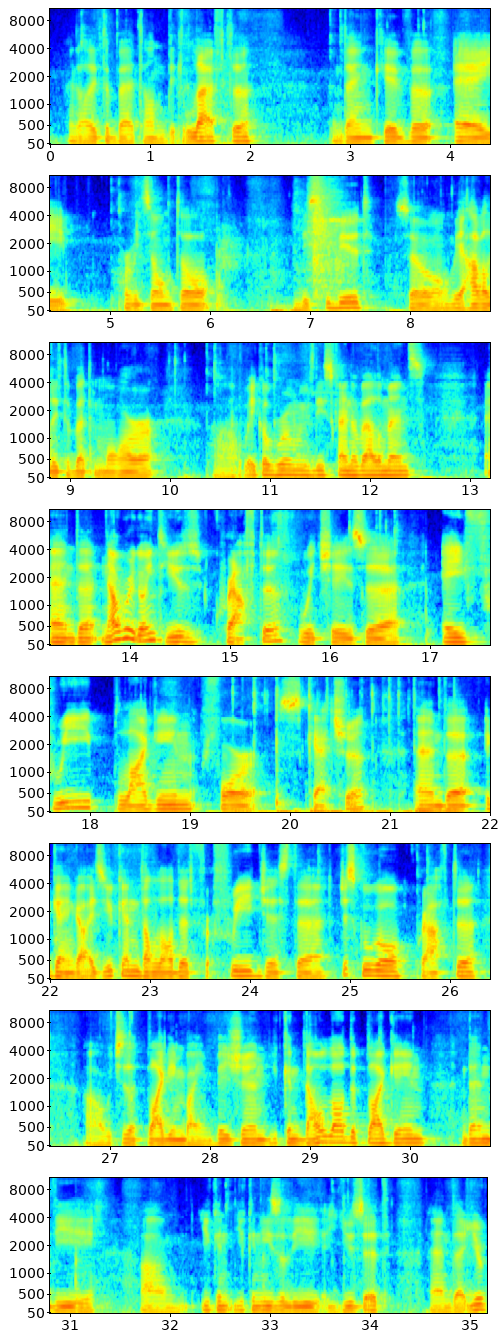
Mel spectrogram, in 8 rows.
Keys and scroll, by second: 19.1-21.5 typing.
